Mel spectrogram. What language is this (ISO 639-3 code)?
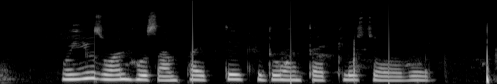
pcm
